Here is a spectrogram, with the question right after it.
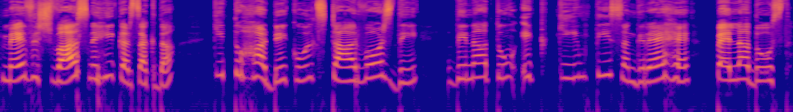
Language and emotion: Punjabi, surprised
